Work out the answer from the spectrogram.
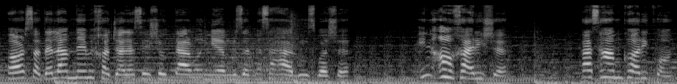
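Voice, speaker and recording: A woman's voice: a little high, over music, lightly acted. A woman acting a firm, weary nurse in an audio drama, coaxing and then insisting with a difficult patient. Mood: insistent. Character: firm, weary female nurse in a psychiatric ward. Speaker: guest voice actor.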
